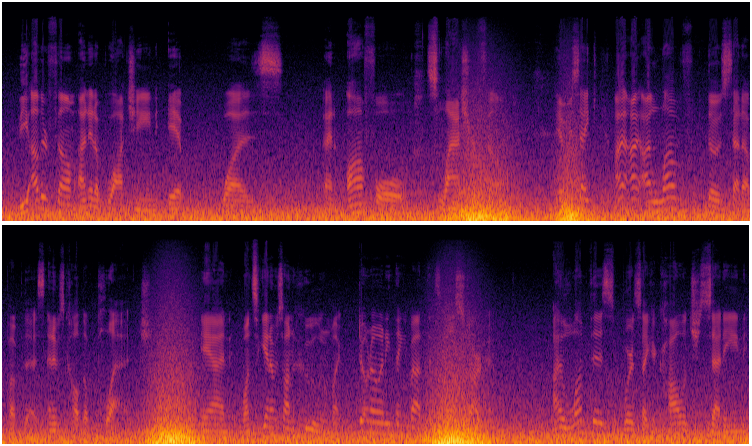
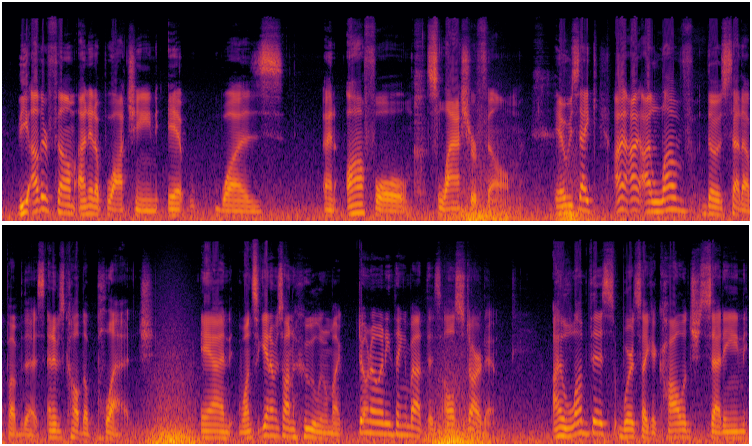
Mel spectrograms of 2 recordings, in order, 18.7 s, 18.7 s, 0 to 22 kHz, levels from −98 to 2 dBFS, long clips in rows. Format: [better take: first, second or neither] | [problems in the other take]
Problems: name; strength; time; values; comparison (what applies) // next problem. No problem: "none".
second | wind noise on the microphone; heavy; 2 dB above the speech; occasional gusts in the second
